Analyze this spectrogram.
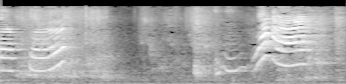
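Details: Pet parrot speaking like a person indoors: a nasal, rising, harmonic word, a hushed pause, then a louder squeaky phrase that climbs and falls, with a steady background hiss.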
